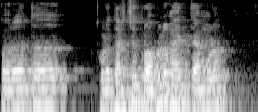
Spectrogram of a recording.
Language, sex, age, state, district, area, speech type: Marathi, male, 18-30, Maharashtra, Washim, rural, spontaneous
